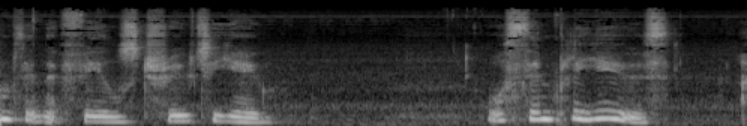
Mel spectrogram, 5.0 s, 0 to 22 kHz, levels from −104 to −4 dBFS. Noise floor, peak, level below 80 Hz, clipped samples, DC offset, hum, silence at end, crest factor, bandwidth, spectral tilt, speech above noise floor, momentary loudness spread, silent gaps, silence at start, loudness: -67 dBFS; -24 dBFS; -78 dBFS; under 0.1%; under 0.1%; none; 0 s; 16 dB; 16.5 kHz; -4 dB/octave; 30 dB; 9 LU; none; 0 s; -37 LUFS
